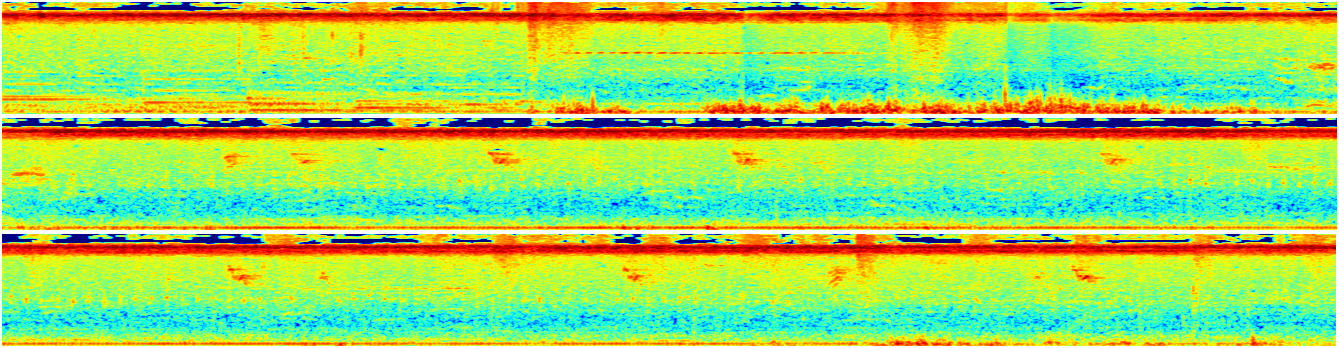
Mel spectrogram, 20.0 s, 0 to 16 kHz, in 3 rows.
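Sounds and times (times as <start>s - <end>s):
short high chirps: 0.0s - 4.4s
low engine-like hum: 0.0s - 20.0s.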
